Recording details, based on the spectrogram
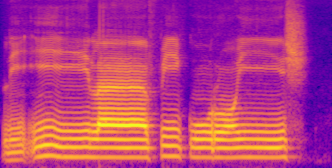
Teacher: Quraisy Perhatikan cara membacanya link ilafi Quraisy di sini lem alifnya alifnya dibaca panjang ada tanda Ya Sukun Mad Thobi'i dipanjangkan dua ketukan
